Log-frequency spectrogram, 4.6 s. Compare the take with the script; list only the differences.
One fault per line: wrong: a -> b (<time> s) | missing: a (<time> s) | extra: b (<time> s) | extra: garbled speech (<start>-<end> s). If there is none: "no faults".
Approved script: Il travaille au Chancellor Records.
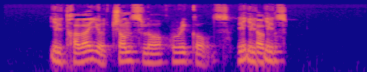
extra: garbled speech (3.0-3.6 s)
